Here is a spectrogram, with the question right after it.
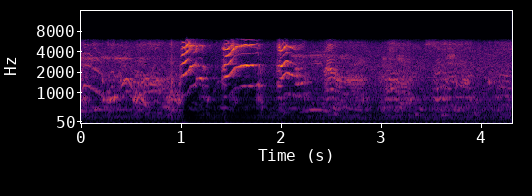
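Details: Two-week-old puppies giving rising, whining whimpers and short yips in quick bursts around the middle, over steady human talk and background chatter.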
